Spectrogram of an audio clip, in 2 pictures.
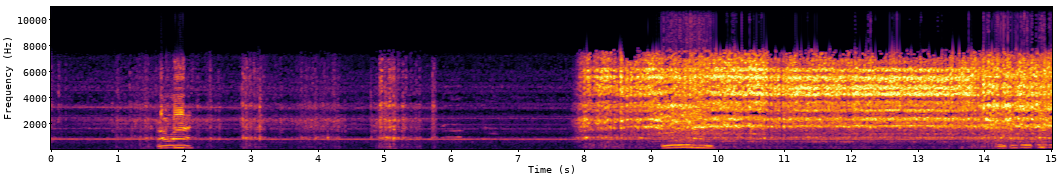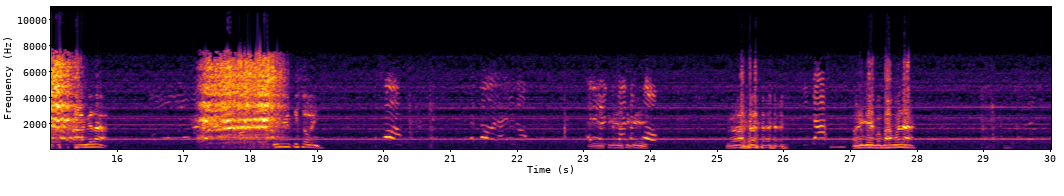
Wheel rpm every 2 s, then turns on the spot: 10, 20, 10, 0, 140, 160, 160, 100, 40, 30, 0, 0, 0, 0, 0.
0-6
